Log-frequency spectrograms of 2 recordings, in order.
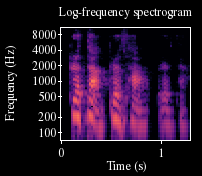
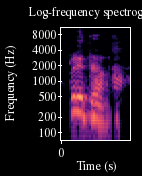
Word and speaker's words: Pritha: Her name is Pritha. It is as if it isn't Pri. You say Priti, right? Uh-huh. Right? So like that, Right. it's Pritha. Pritha. Right. Pritha. Okay. Pritha. Like Prithvi, right? You don't say Prathvi. Do you say Prathvi? You say No. Prithvi. Similarly, this is Pritha.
